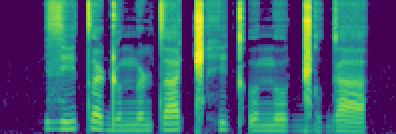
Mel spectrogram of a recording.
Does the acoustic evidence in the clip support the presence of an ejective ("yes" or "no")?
yes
